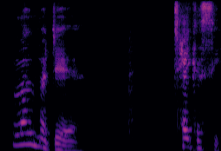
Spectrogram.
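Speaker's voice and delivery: angry, let-down, disappointed sing-song voice. Voicing the mother greeting loma with a disappointed, angry mum smile: disappointed angry mum voice. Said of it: "a disappointed, angry mum smile".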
